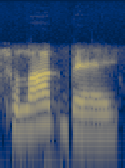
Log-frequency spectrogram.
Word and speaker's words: Tolagbe: and gulligici wars and my name is dr or l will you spell that queen uh trs in 2018 spell your name okay so to log bay is capital t o l a g b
